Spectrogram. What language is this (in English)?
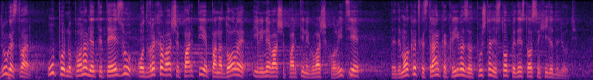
Serbian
